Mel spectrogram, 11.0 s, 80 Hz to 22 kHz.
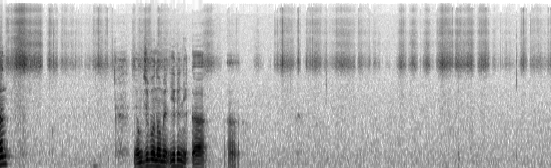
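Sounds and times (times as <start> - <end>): pen scratching on paper: 0.0 - 4.5, 5.1 - 11.0.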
